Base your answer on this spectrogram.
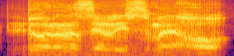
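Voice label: enemy killed by player, чешской озвучки; World of Tanks; Dorazili jsme ho; Мы его добили!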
